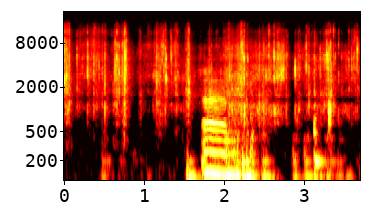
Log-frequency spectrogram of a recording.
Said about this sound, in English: And I want you to crumple it up.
